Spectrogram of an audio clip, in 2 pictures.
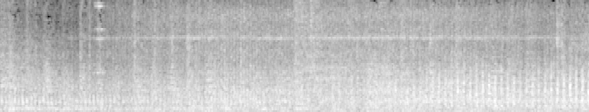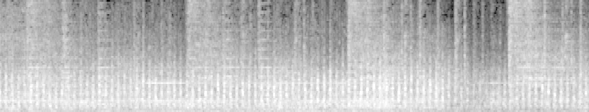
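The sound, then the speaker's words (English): A helicopter sets down lightly in the center of a helipad, its rotor chopping loudly and steadily with a heavy engine roar that fills the whole stretch, no voices. “We set down light in the center of the helipad.”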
